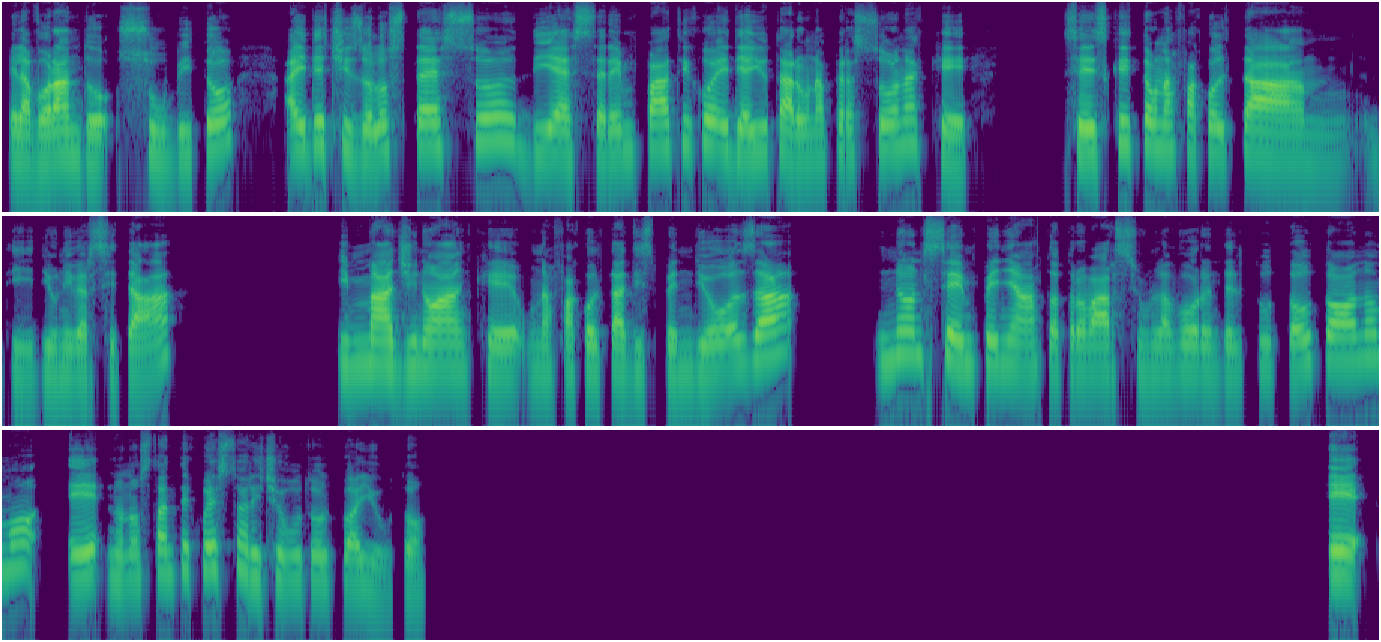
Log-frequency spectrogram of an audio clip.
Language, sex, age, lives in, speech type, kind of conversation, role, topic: Italian, female, 40-44, Italy, conversation, podcast, host, Quali piccoli gesti aiutano a sentirsi più connessi agli altri?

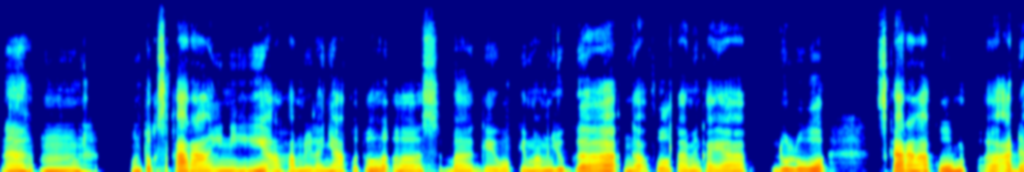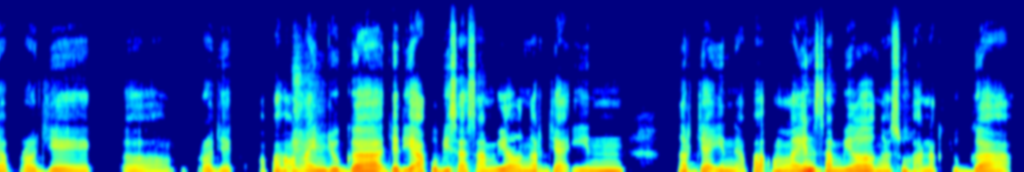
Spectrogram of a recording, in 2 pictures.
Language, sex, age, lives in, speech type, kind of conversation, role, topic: Indonesian, female, 35-39, Indonesia, conversation, advice, user, Bagaimana cara mengelola emosi saat rutinitas sehari-hari terasa berat?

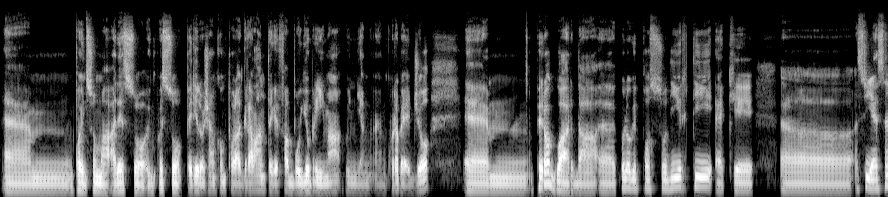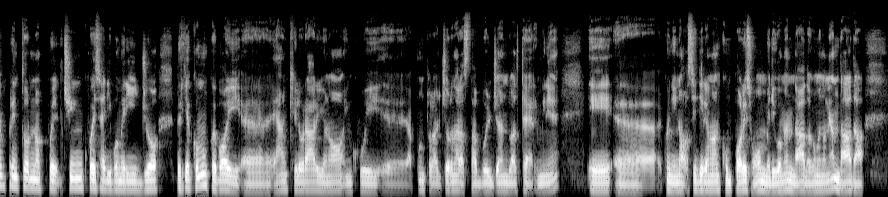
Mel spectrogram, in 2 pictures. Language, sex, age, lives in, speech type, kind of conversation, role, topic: Italian, male, 25-29, Italy, conversation, advice, user, Come posso ritagliarmi del tempo per hobby e svago?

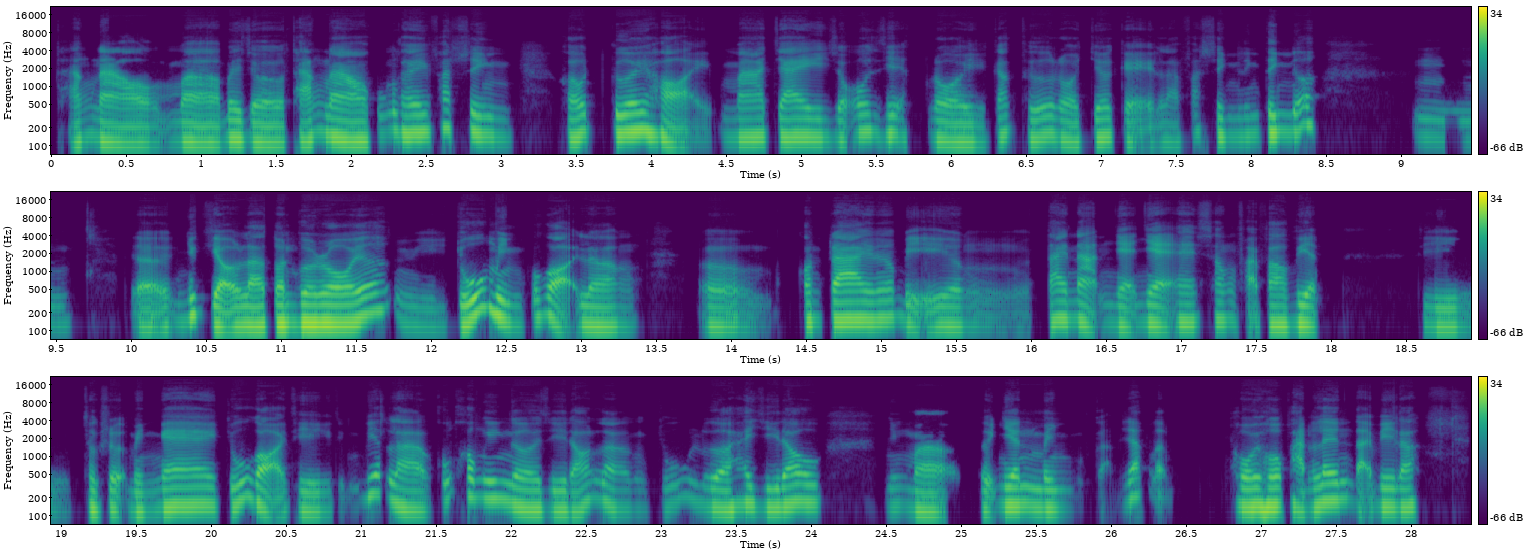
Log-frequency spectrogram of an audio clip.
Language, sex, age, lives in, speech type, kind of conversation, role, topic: Vietnamese, male, 25-29, Vietnam, conversation, advice, user, Tôi nên làm gì khi người thân kỳ vọng tôi hỗ trợ tài chính dù tôi đang gặp khó khăn?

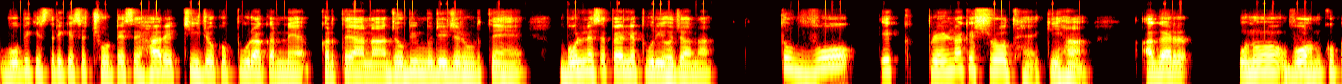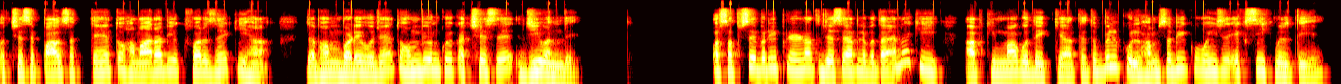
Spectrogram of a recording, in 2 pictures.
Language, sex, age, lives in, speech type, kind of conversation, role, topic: Hindi, male, 20-24, India, conversation, unstructured, none, आपको अपने काम में सबसे ज़्यादा क्या पसंद है?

